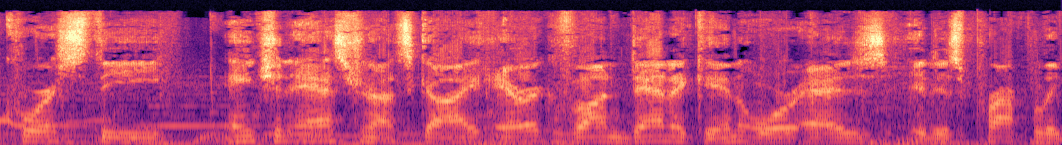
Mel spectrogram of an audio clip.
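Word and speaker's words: Erich von Däniken: Paul area but they mentioned of course the ancient astronauts guy erich von daniken or as it is properly pronounced erich von daniken that's what Bob sadati told us and Bob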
